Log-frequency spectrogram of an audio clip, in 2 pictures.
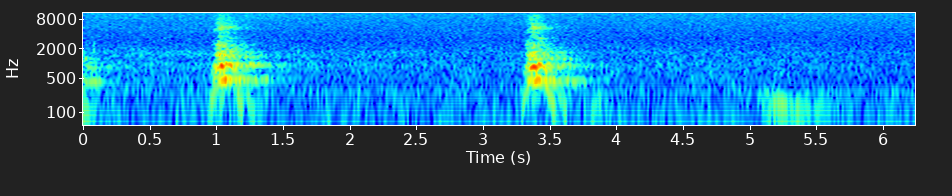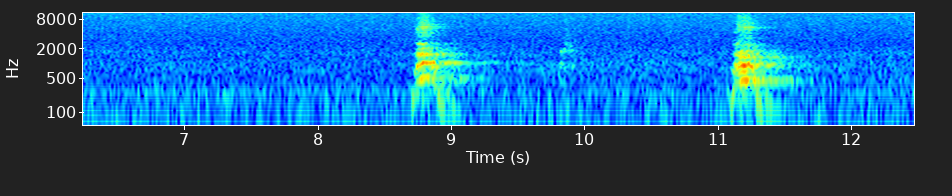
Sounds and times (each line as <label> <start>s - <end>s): Dog barking 0.0s - 0.2s
Dog barking 0.9s - 1.6s
Dog barking 3.3s - 4.0s
Dog barking 8.7s - 10.0s
Dog barking 11.1s - 11.7s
